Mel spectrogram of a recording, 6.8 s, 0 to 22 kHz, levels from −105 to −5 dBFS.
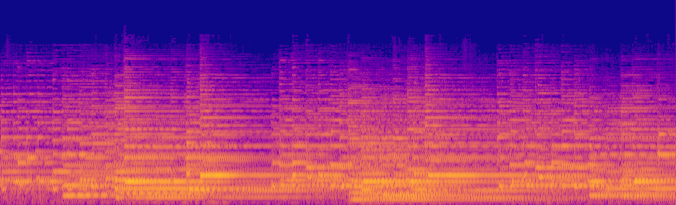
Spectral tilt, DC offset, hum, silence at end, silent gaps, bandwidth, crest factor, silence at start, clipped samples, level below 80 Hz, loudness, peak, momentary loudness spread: -7.5 dB/octave; under 0.1%; none; 0 s; none; 7.8 kHz; 14 dB; 0 s; under 0.1%; -58 dBFS; -28 LUFS; -14 dBFS; 6 LU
